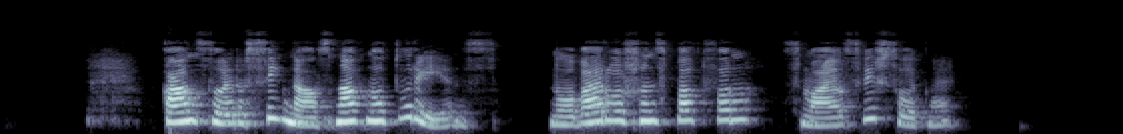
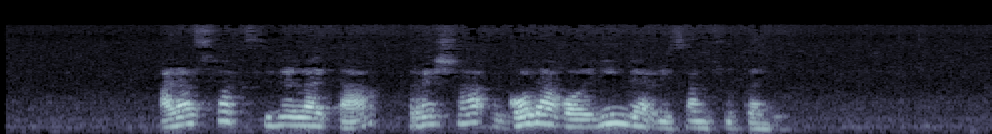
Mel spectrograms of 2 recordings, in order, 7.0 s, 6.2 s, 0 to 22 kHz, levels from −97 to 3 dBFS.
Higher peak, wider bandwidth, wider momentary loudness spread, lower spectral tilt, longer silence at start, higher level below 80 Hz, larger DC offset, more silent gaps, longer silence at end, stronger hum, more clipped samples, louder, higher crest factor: first, 0 dBFS vs -8 dBFS; second, 7.4 kHz vs 11.5 kHz; first, 18 LU vs 11 LU; second, -5.5 dB/octave vs -8 dB/octave; about the same, 1 s vs 1 s; second, -70 dBFS vs -64 dBFS; neither; first, 3.28-3.43 s vs none; second, 1.1 s vs 1.3 s; neither; neither; first, -19 LUFS vs -26 LUFS; about the same, 20 dB vs 18 dB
